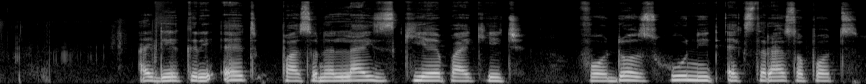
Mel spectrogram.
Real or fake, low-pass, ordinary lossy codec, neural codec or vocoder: real; none; none; none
